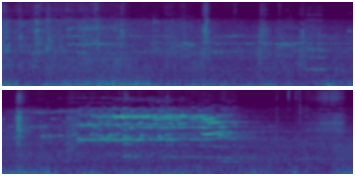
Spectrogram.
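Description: Graffiti-covered freight train wagons roll through Peterborough station on the East Coast Main Line, a steady loud rumble of wheels on rail with squeals and metallic tones rising toward the end, close by and with no talk.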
